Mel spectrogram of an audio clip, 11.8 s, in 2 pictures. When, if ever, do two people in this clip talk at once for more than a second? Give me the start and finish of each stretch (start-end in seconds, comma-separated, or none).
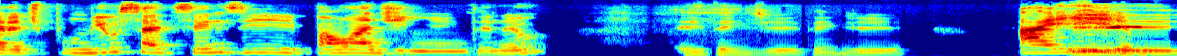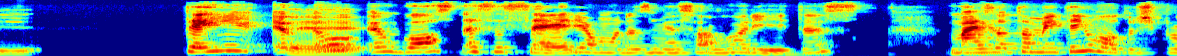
none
